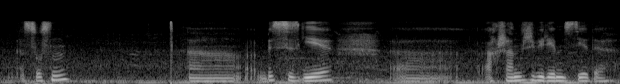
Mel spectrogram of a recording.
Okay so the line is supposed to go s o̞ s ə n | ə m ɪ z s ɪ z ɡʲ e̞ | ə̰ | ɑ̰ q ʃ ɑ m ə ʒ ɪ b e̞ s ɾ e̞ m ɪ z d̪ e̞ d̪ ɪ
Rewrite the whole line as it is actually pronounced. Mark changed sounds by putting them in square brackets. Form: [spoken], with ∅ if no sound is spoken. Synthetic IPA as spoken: s o̞ s ə n | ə [b] ɪ z s ɪ z ɡʲ e̞ | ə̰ | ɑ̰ q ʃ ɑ [n] ə ʒ ɪ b e̞ [∅] ɾ e̞ m ɪ z d̪ e̞ d̪ ɪ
